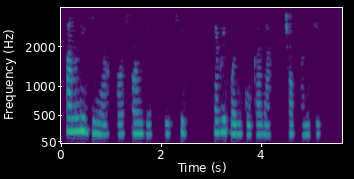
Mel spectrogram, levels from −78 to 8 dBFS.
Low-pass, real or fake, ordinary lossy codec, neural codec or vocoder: 3.6 kHz; real; none; none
